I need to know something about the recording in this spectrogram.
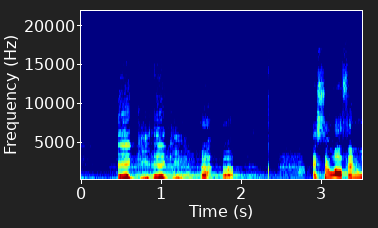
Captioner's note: laughter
